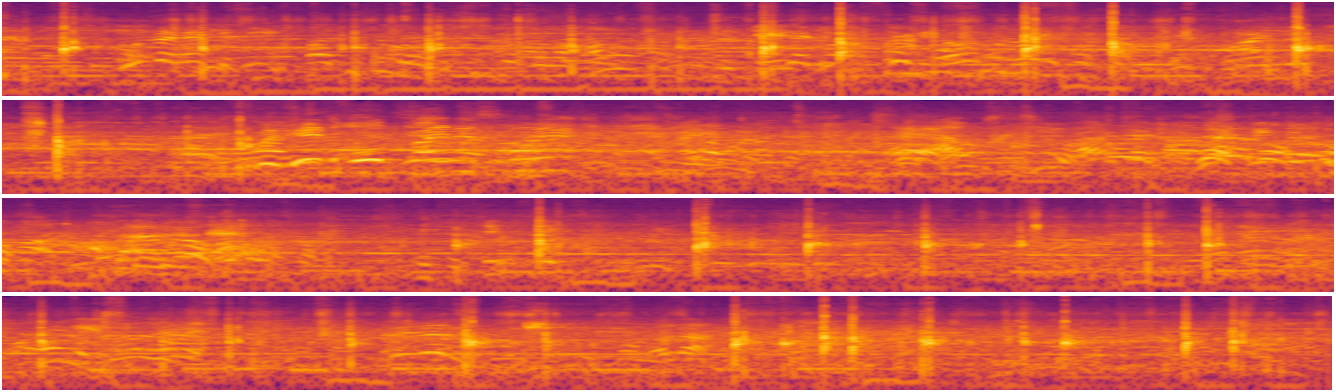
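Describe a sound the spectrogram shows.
A ball smacks hard against a wall and echoes outdoors.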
